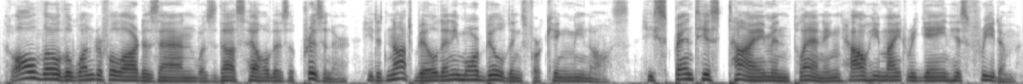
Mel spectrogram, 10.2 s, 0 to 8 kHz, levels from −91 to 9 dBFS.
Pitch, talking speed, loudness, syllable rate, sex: 135 Hz, 195 wpm, -18 LUFS, 4.7 syllables/s, male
